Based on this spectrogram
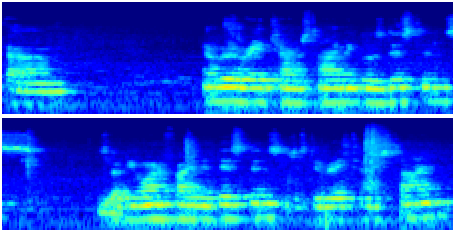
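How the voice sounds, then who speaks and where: A man speaks at a moderate pace in a fairly high pitch. Audible room echo and noticeable background noise surround him. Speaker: math teacher. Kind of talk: classroom lecture. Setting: classroom.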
